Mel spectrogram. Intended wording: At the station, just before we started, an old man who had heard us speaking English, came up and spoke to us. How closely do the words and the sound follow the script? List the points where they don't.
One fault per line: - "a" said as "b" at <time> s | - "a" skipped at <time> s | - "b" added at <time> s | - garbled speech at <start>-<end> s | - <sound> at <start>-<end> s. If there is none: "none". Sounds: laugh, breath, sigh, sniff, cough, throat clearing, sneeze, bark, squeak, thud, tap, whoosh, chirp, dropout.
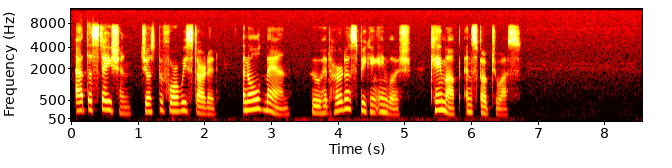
none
